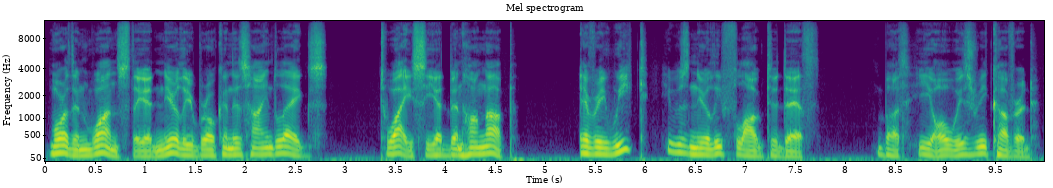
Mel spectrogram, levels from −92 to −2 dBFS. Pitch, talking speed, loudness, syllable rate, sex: 105 Hz, 170 wpm, -17 LUFS, 4.8 syllables/s, male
